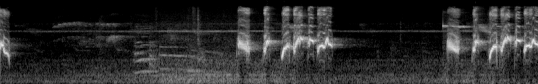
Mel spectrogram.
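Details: Red-whiskered bulbul competition song recorded for training birds, morning 'twisted voice' style. After faint high whistles, two emphatic warbling phrases of rapid looping notes about two seconds apart, over a steady thin high tone.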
